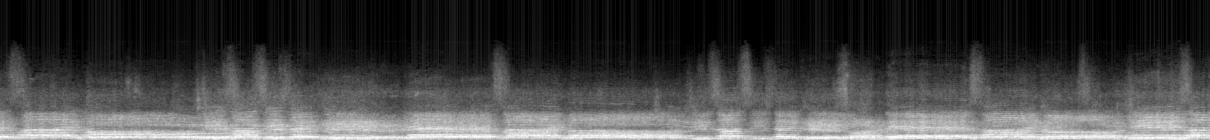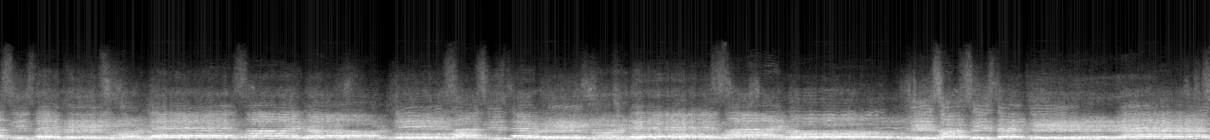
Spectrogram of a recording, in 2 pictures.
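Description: A church choir, mostly women's voices, singing a hymn together, steady and continuous.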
